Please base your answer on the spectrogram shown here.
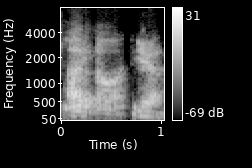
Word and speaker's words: Lebanon: That's how they pronounce Lebanon. Tennessee is Lebanon.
